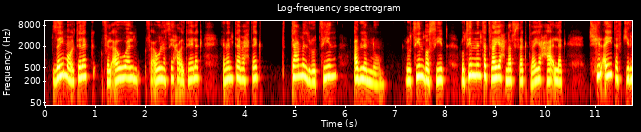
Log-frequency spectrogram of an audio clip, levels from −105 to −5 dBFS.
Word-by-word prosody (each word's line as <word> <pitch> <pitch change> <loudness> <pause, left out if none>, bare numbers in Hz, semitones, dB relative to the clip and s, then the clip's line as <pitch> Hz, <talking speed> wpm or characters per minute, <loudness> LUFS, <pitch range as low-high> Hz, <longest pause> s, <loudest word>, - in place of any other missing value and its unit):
زي 255 +8 +5
ما 280 -5 +3
قُلت 215 +2 -2
لك 275 +1 -1
في - - -5
الأول 240 +3 +1
في 225 - -13
أول 235 +3 +3
نصيحة 230 +1 -5
قُلتها 225 +2 -3
لك 250 -1 -4 0.4
إن 215 - 0
أنت 245 +2 -1
محتاج 235 +1 -1 0.5
ت - - -28
تعمل 275 -8 +2
Routine 265 +8 0 0.4
قبل 235 +1 +4
النوم، 175 -6 -3 0.5
Routine 270 +6 +4
بسيط، 220 +1 +1 0.4
Routine 210 +8 +1
إن 300 0 +6
أنت 295 0 +2
تريّح 255 -3 +3
نَفْسك، 215 -1 -1
تريّح 210 +4 -2
عقلك، 210 -1 -1 0.5
تشيل 295 +3 +1
أي 305 +3 +4
تفكير 240 -2 -3
235 Hz, 160 wpm, -22 LUFS, 215-260 Hz, 0.5 s, إن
